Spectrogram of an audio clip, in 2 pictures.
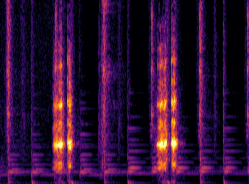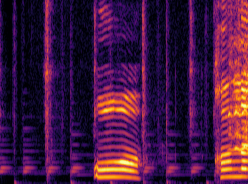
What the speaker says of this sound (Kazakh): Бақа.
